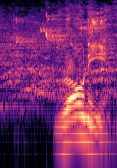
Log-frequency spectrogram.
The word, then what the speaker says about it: Rooney: that one is Rooney Rooney excuse me it's a long o roone and that one's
